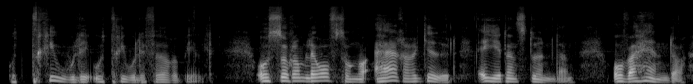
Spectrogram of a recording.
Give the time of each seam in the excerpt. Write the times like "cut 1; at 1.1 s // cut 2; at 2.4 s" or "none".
cut 1; at 2.9 s // cut 2; at 4.7 s // cut 3; at 5.2 s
